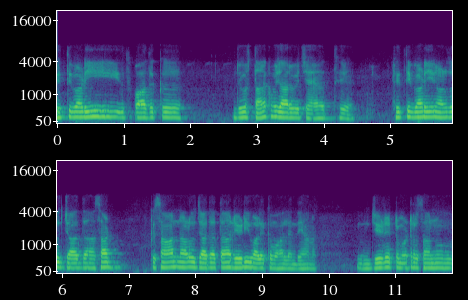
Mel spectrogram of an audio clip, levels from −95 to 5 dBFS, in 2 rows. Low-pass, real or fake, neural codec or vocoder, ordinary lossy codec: 7.2 kHz; fake; vocoder, 22.05 kHz, 80 mel bands, WaveNeXt; Opus, 32 kbps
